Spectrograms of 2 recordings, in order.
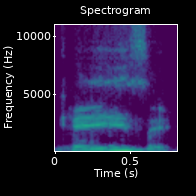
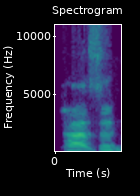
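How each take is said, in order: First: The first vowel is an 'eh' sound. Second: The first vowel is an open 'ah' sound. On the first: The speaker calls it right. "ই নিয়ে আসবেন" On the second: The speaker calls it wrong. "কাজে দিলে হইতেছে না"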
